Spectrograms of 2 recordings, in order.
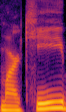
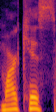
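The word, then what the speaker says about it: Marques: is difficult to say, it's Marque, but we get Marcus, Marquis all the time. Uh I can record the correct correct pronunciation of my name. The S is silent.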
